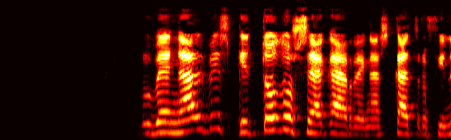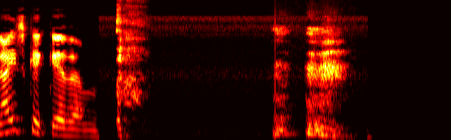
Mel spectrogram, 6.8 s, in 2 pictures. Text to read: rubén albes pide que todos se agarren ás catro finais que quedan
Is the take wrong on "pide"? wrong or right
wrong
